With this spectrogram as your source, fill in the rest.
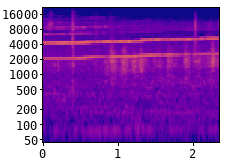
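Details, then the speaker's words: Microtek V8 inverter, output light on, mains connected; transformer feedback wire checked OK and a faulty relay replaced, yet a steady high-pitched beep sounds continuously once mains comes on; continuous fault beep, cause not yet found. "ये देखिए मैं on करता हूं। Main आता है। आने के बाद ही बीप साउंड आ जाता है।"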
